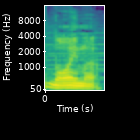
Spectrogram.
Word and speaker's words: Neumann: Voltando ao bug report dele, que então a pronúncia é Neumann.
